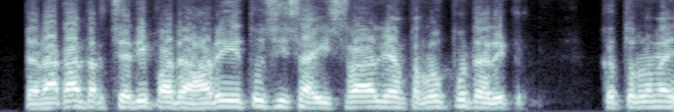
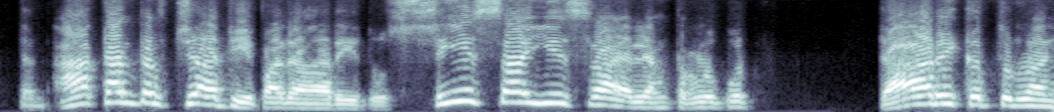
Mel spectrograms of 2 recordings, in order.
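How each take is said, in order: First: It is read fast with flat intonation. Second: It is read slowly with lively intonation. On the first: The reader misses the meaning of the text. The speaker calls it wrong. "apalagi bacanya nggak ada intonasinya, cepat ada yang cepat aja yang baca" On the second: The reader grasps the meaning of the text. The speaker calls it right. "kalau saudara bacanya pelan-pelan, ... dikasih intonasi"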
